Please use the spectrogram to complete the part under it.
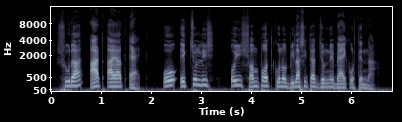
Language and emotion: Bengali, neutral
